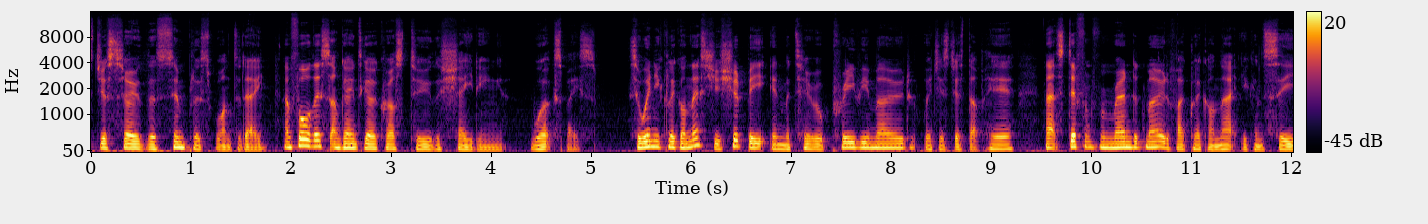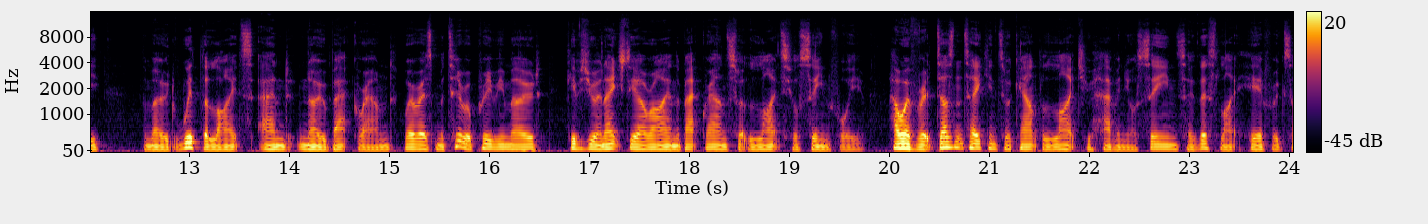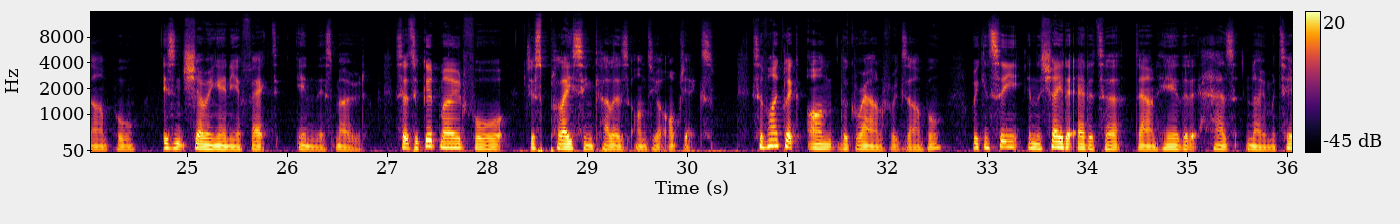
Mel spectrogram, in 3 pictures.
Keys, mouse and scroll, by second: 4.9 click, 5.1-6.2 right drag, 10.7 click, 12.1-19.7 middle drag, 20.7-23.0 shift+middle drag, 23.0 click, 31.5 click.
